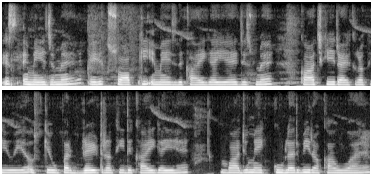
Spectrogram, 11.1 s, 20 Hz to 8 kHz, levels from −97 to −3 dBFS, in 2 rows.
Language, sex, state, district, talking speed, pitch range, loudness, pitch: Hindi, female, Chhattisgarh, Raigarh, 180 wpm, 205-220 Hz, -16 LUFS, 215 Hz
